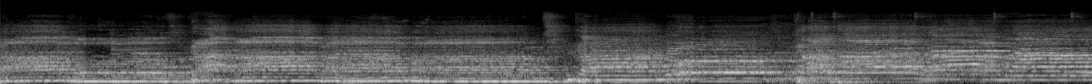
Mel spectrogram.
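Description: A man singing a gospel song into a microphone, with other voices singing along, in long held notes and no instruments.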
